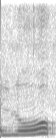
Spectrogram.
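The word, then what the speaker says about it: low: एल ओ डब्लू तो एल ओ डब्लू को हम पढ़ेंगे लो और लो का मतलब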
